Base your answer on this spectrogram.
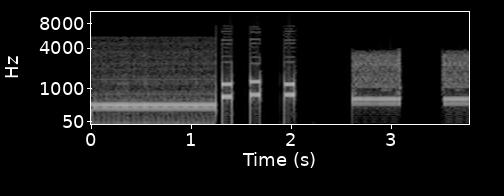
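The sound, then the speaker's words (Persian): Telephone dial tone while calling an emergency number: a steady tone, then three short dialed key tones, then a pulsing busy signal in two even bursts showing the line is engaged. “صدای تلفن اورژانسو گرفتن داری؟ مهران حالش خوب نیست. آره دارم،”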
